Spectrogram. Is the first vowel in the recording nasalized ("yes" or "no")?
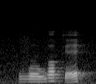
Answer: no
